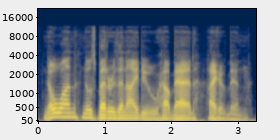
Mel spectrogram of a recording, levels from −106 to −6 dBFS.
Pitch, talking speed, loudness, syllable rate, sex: 105 Hz, 220 wpm, -18 LUFS, 4.9 syllables/s, male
